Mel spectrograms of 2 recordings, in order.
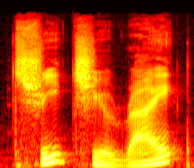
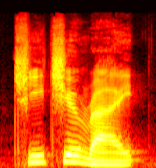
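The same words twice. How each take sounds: First: Spoken slowly with the T released. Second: Spoken naturally with the T held. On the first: "Só porque eu tava falando bem devagarinho" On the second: "segurei o T"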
